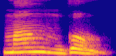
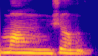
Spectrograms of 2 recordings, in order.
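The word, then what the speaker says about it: mangeons: Kalau nu dengan ONS bunyinya akan nu manggong. Padahal kan manger kan? Ya kan? Sehingga dipertahankanlah e-nya sehingga menjadi nu mangjong. Kalau ini kita hapus bacanya nu manggung.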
